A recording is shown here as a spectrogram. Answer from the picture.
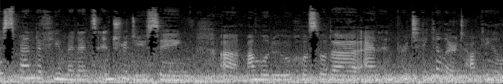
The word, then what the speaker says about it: Mamoru Hosoda: And this is the figure of Mamoru Hosoda. Am I pronouncing that sort of not entirely wrong? – That's just right. Okay. Mamoru Hosoda. Just perfect.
